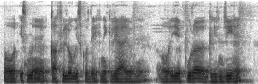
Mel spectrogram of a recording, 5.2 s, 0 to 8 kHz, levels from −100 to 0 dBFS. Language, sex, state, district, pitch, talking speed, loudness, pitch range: Hindi, male, Delhi, New Delhi, 95 Hz, 185 wpm, -15 LUFS, 90-100 Hz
